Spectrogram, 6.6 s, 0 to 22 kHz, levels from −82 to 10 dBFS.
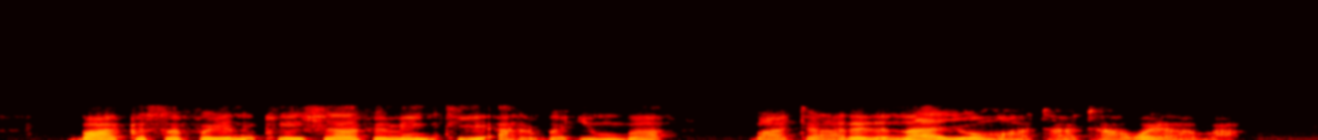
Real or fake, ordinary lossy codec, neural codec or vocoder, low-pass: fake; none; vocoder, 22.05 kHz, 80 mel bands, HiFi-GAN; 5.4 kHz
